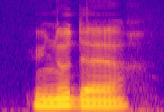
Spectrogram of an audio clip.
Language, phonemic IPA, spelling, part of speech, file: French, /ɔ.dœʁ/, odeur, noun, Fr-odeur.ogg
- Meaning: smell, odour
